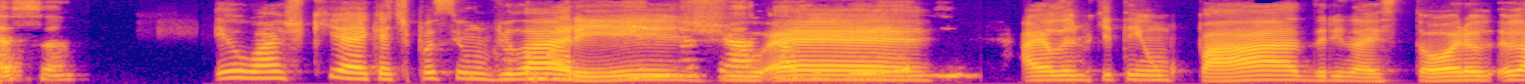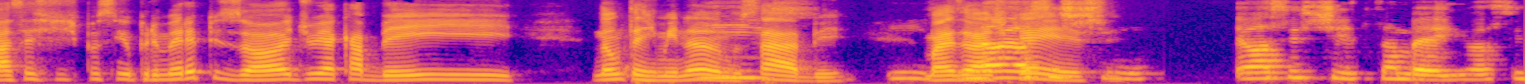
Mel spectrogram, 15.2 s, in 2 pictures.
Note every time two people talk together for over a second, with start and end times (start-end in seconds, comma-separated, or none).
2.6-4.7, 11.1-13.2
